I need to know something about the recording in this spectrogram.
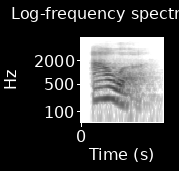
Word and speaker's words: hour: with a silent h hour hour you can see there is an H at the beginning of this word but we do not say how the H is completely silent hour hour honest honest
